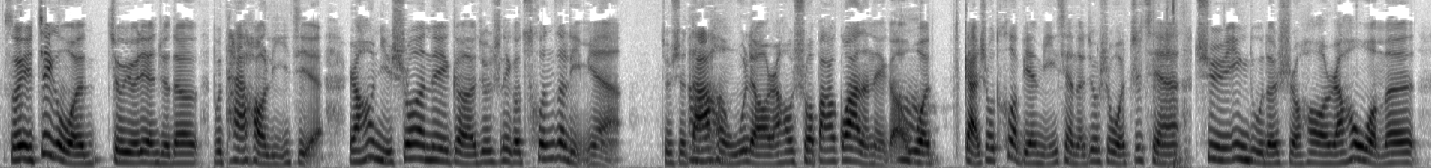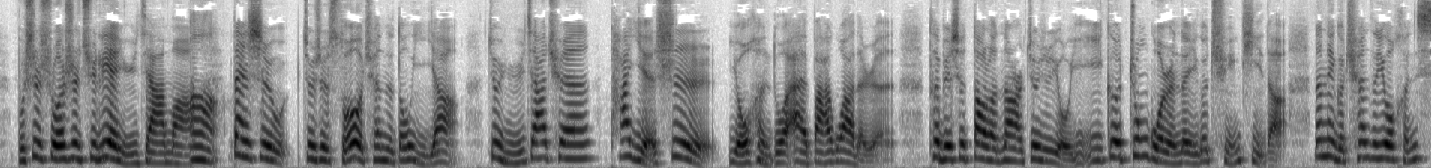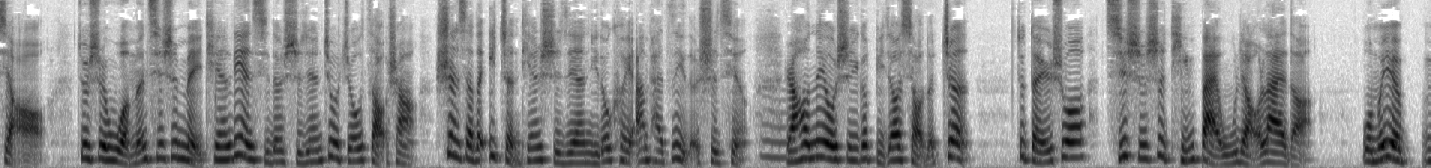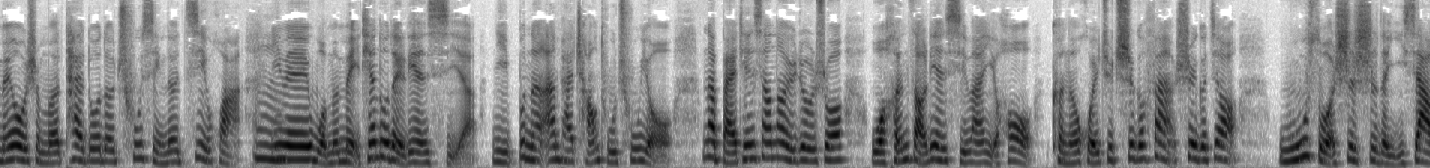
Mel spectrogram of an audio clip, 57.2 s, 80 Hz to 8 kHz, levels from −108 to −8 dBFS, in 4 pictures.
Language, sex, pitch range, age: Chinese, female, 190-255 Hz, 20-39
